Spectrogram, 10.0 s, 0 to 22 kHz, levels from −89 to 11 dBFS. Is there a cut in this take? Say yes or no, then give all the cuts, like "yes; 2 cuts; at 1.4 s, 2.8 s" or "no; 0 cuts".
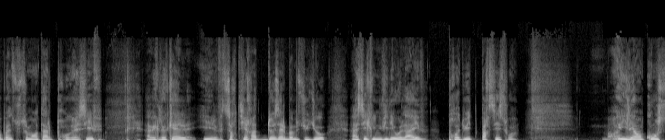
no; 0 cuts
